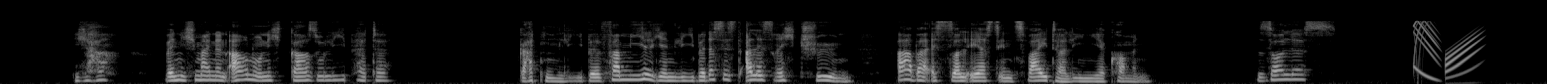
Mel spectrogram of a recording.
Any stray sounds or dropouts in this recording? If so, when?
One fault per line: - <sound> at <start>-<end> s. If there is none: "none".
- chirp at 14.1-14.9 s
